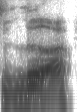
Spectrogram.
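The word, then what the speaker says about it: 乐: In Chinese medicine, by the way, the Emotion des lè, joy, was described in ancient times in the same way as the Chinese word for yào for medicine, or yuè, if pronounced like music.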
